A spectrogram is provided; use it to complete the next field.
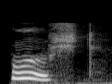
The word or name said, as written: whooshed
